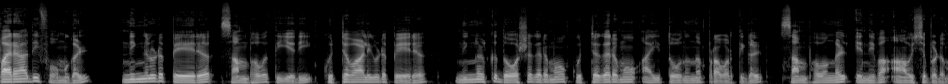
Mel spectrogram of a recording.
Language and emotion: Malayalam, neutral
